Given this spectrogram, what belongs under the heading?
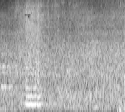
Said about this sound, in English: I don't know if that was a horn in the crowd. That was a horn.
